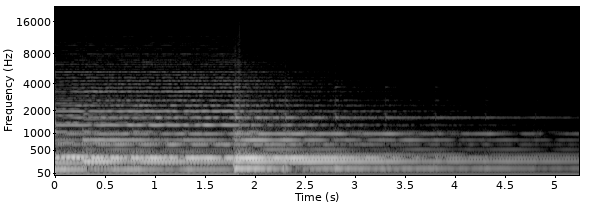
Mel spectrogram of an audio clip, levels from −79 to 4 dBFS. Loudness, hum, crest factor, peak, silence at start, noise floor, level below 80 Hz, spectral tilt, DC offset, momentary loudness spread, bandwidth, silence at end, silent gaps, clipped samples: -21 LUFS; none; 16 dB; -6 dBFS; 0 s; -41 dBFS; -60 dBFS; -8.5 dB/octave; 0.7%; 21 LU; 6.6 kHz; 0 s; none; under 0.1%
